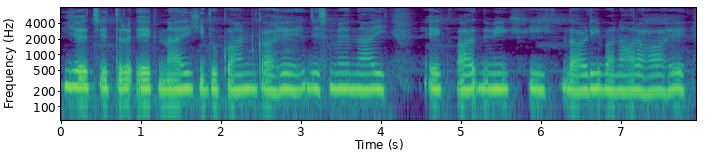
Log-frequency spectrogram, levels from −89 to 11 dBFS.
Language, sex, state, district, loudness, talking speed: Hindi, female, Bihar, Jahanabad, -17 LUFS, 130 wpm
